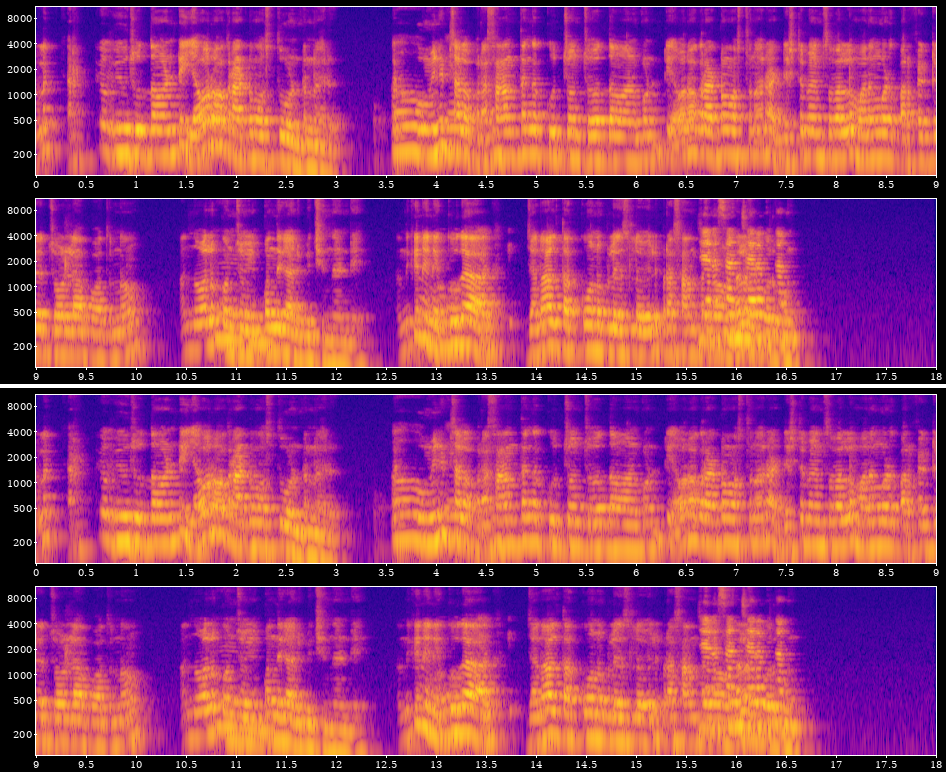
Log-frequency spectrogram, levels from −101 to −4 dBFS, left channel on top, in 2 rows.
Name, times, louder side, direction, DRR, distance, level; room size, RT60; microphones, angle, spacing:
voice 1, 0.0-3.0 3.6-10.0 10.4-12.3 12.6-13.6 13.9-16.6, left 1 dB, 85° left, 0.8 m, -22 dB
voice 2, 3.6-4.7 10.8-11.4 13.0-13.6 15.6-16.6, left 3 dB, 5° left, 0.8 m, -23 dB
3.2 x 2.3 x 2.7 m
head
